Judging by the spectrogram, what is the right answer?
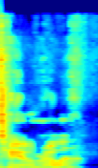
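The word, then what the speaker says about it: Aotearoa: Is it is it pronounced attoria? Is that right? Alteoroa.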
